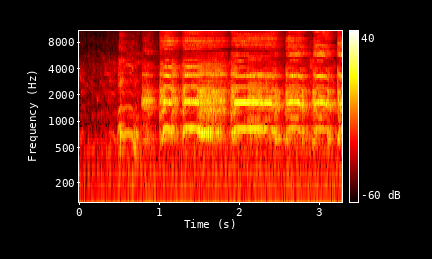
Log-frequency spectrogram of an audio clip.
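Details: Kukuak Balenggek chicken, native to Solok, West Sumatra, crowing in a chain of loud segments. A short rising opening note is followed by several sustained, ringing parts separated by short gaps.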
